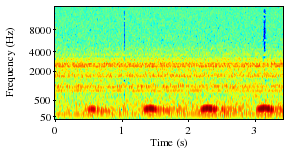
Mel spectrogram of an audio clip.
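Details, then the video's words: Male great grey owl giving a contact hoot at the nest in mid-afternoon, 10 February 2020: deep, soft hoots, each slightly falling, evenly spaced about one per second, over a steady background hum. "Great Gray Owl Hooting"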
